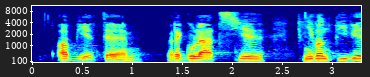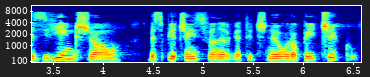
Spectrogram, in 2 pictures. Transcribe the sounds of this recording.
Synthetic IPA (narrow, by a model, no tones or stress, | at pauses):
ɔbʲjɛt̪ɛ̰ | ɾɛɡulat̪sʲjɛ | ɲɛvɔnt̪̚plʲivʲjɛzvʲjɛŋkʂɔ̃w̃ | bɛspʲjɛt͡ʂɛ̃j̃st̪fɔɛnɛɾɡɛt̪ɘt͡ʂnɛːwɾɔpɛjt͡ʂɘkuf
